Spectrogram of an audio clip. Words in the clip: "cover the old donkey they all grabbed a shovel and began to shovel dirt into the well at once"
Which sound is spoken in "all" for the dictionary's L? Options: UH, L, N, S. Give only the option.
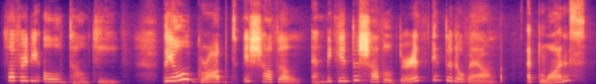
L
